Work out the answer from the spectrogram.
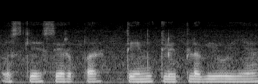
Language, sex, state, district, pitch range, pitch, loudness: Hindi, male, Uttar Pradesh, Lucknow, 125-130 Hz, 125 Hz, -17 LUFS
